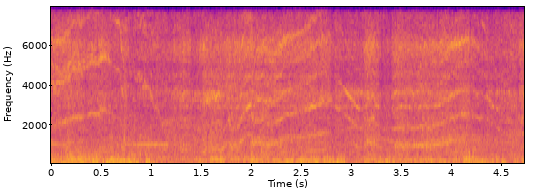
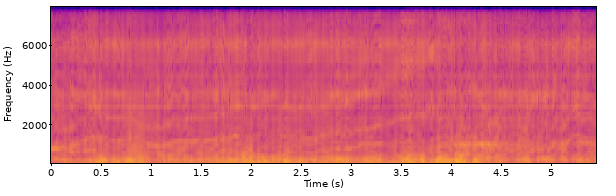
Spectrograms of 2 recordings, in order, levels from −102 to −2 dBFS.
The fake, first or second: second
